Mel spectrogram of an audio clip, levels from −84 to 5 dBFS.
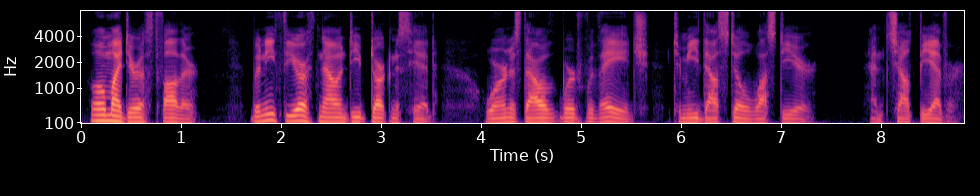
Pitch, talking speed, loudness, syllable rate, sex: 110 Hz, 190 wpm, -22 LUFS, 5.0 syllables/s, male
